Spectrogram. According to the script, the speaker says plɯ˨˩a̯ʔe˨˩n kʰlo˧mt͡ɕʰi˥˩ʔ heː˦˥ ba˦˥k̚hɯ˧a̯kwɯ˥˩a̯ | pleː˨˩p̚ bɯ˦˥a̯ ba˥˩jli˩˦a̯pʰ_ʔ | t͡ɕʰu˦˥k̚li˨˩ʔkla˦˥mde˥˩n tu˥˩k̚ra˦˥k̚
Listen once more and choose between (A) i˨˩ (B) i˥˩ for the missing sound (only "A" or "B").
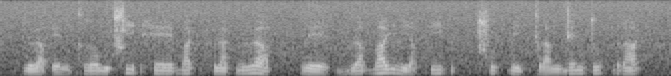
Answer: B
